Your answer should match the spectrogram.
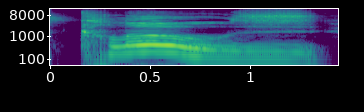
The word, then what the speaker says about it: clothes: can be pronounced as clothes clothes but it's too difficult and much more often it's pronounced as clothes with the Z sound clothes exactly like in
